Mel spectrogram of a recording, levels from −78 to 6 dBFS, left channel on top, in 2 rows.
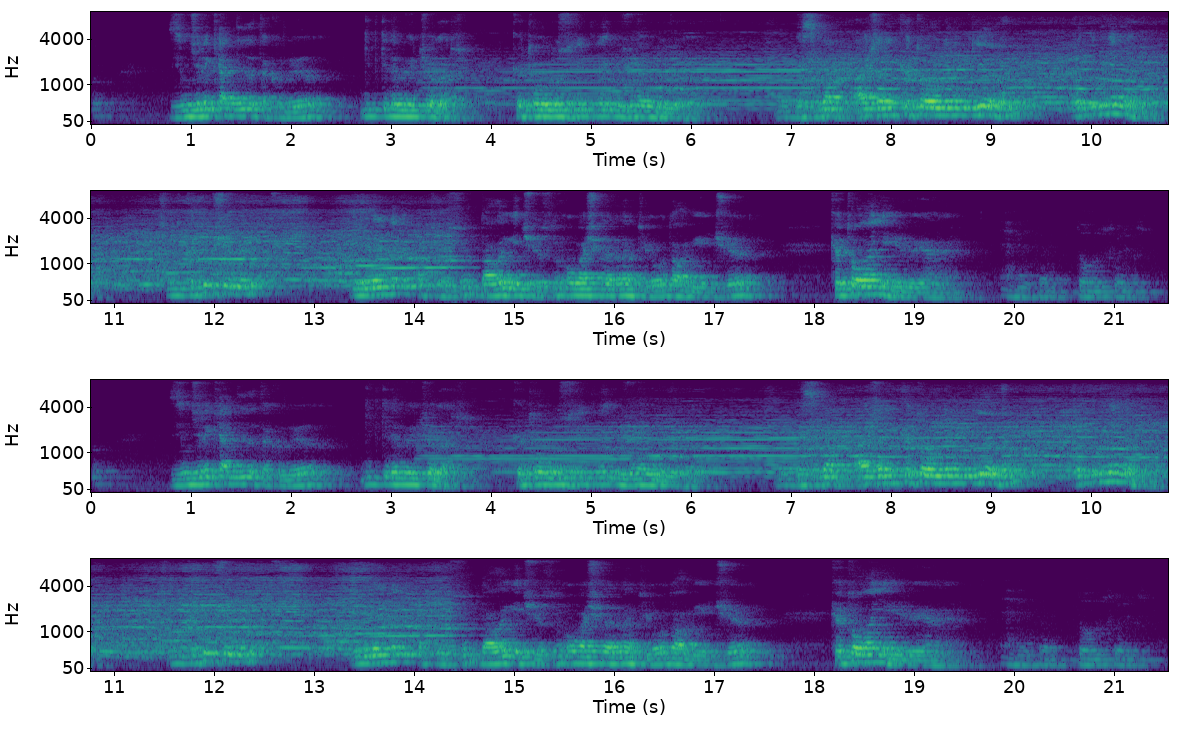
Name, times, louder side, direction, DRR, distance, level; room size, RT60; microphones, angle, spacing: voice 1, 0.8-2.3 2.7-3.8 4.2-6.1 7.0-9.3 9.8-10.6 11.4-12.7 13.4-17.4 18.2-19.4, left 1 dB, 80° left, -4 dB, 1.1 m, -24 dB
sound 1, 3.2-14.4, equal, 30° right, 0.5 m, -31 dB
voice 2, 4.2-4.9 6.8-8.0 19.9-21.3, equal, 15° left, -6 dB, 1.2 m, -38 dB
6.7 x 2.6 x 2.3 m, 1.0 s
head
